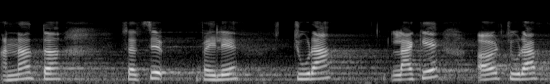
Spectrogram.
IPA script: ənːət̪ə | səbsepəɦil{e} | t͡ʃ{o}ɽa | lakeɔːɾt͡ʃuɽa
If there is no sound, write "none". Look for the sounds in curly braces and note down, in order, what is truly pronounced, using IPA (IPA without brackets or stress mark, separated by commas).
e, u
